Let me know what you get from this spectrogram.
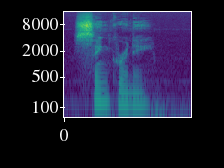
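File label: "synchrony", American English; pronunciation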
